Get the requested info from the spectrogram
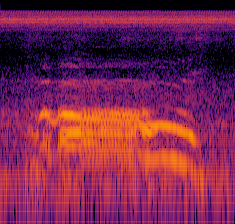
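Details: Responding to a fire siren, a female dog gives one long howl lasting about two seconds. It rises quickly, holds a wavering, harmonic-rich tone, then slides downward and fades. A constant high hiss runs underneath.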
